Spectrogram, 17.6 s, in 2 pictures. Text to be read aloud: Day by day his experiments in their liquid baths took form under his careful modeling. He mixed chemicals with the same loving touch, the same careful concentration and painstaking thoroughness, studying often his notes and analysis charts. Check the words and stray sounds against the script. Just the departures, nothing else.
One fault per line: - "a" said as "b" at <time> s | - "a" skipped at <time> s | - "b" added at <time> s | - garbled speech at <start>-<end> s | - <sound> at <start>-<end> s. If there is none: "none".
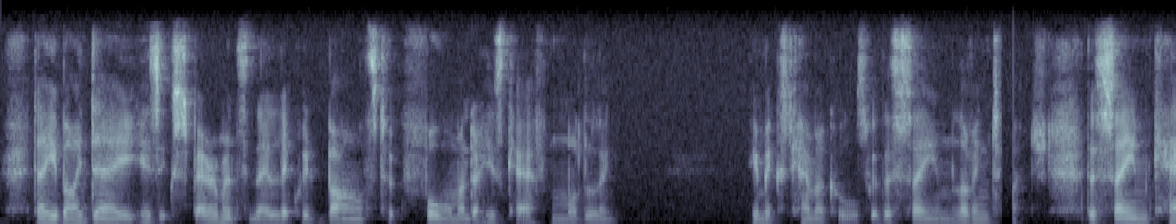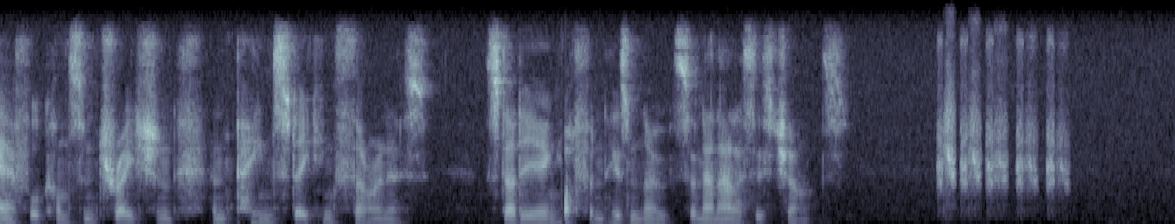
- dropout at 7.5-7.6 s
- laugh at 15.8-16.9 s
